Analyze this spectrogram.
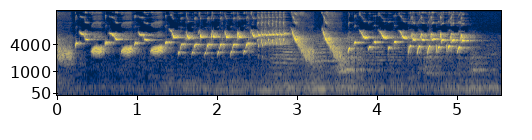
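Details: Hybrid misto canary singing on a tape meant to teach young birds: rapid high repeated chirping phrases and rolling trills, a sharp descending sweep near the middle, then more bright staccato trilled notes.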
